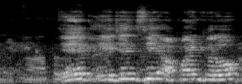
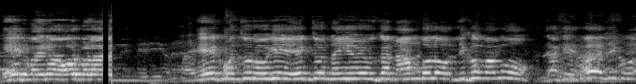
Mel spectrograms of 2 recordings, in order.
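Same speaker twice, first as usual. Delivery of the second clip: raised voice, louder over the crowd; calling out orders; 4 dB louder than usual. Real, not acted. Official hurrying his helper to write down names, calling out. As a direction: call it out loudly to the room.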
